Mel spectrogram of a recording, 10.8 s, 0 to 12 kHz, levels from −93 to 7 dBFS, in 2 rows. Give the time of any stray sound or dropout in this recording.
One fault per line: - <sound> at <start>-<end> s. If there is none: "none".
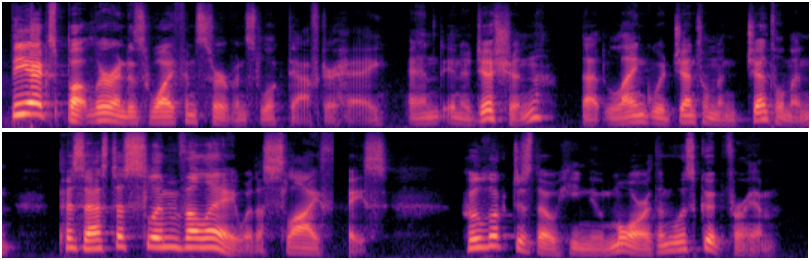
- dropout at 7.6-7.7 s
